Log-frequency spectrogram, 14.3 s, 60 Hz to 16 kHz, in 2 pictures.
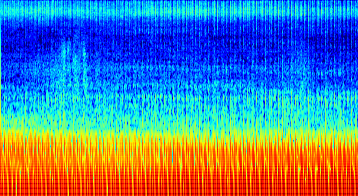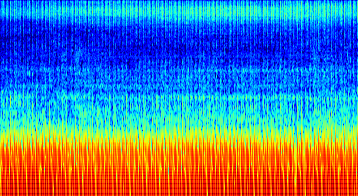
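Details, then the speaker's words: Can-Am Outlander 650 XMR with MBRP muffler freshly repacked with MBRP kit (earlier louder and rattling, universal packing failed): steady, even thumping idle exhaust, no rattle or blowing leak, little different from the aftermarket packing. "not a whole lot of difference in the sound of the other one with the aftermarket packing i put in"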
